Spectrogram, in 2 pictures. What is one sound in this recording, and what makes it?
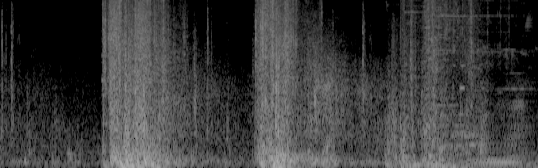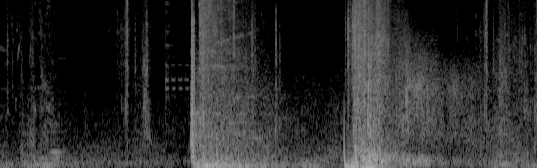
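Loud gunshots blast in short bursts.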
